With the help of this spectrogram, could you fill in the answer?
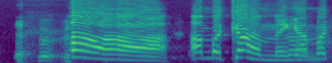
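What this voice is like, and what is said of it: Exaggerated fake Italian accent. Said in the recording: “my voices ... Everyone's Italian. They're all Italian.”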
